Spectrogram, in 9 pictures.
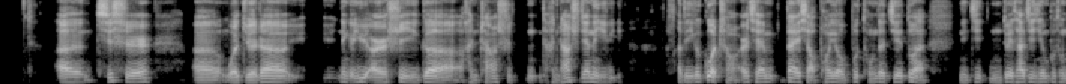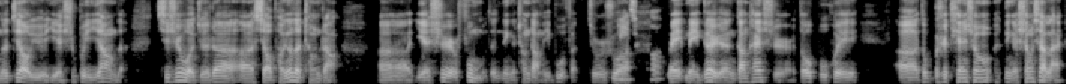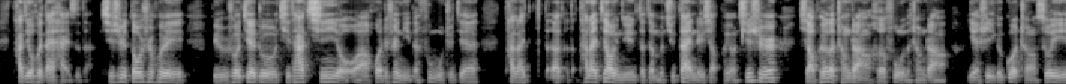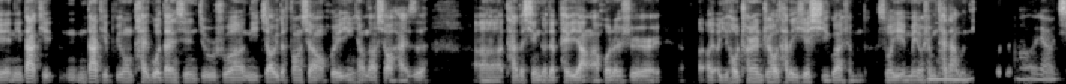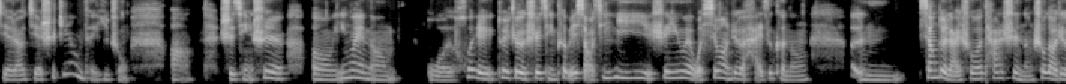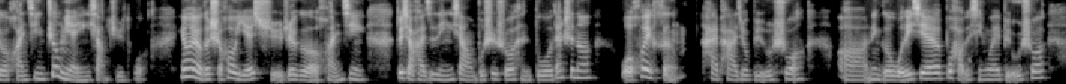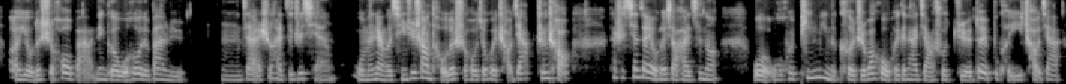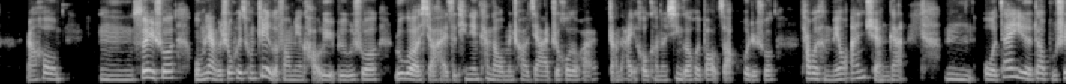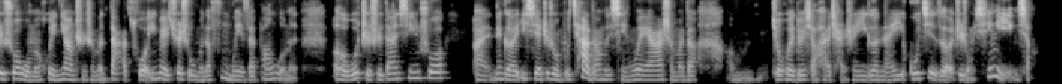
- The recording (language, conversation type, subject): Chinese, advice, 在养育孩子的过程中，我总担心自己会犯错，最终成为不合格的父母，该怎么办？
- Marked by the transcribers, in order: tapping; other background noise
